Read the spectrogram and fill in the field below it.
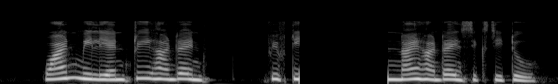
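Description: Audio dropout to silence from 2.99 to 3.88 s in this speech recording: 0.89 s of total silence with no room tone, likely from input lost while recording continued.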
